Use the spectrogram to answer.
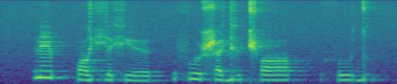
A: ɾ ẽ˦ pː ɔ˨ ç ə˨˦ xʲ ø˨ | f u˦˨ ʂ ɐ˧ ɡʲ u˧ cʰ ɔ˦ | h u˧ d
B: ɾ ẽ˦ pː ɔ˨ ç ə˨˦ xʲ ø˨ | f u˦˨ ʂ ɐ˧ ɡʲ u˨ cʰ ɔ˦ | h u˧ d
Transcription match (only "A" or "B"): A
